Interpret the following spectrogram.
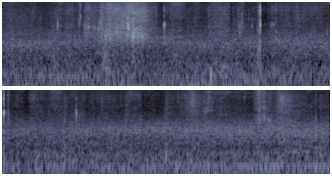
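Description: Gloved hands digging and sifting through a loose mound of potting mix (peat moss, perlite and manure), with a soft scraping rush about a second in and a few light clicks scattered through.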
